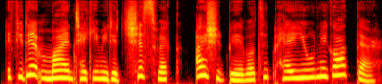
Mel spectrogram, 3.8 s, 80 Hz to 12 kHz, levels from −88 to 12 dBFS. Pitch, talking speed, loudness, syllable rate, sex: 260 Hz, 300 wpm, -16 LUFS, 6.4 syllables/s, female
